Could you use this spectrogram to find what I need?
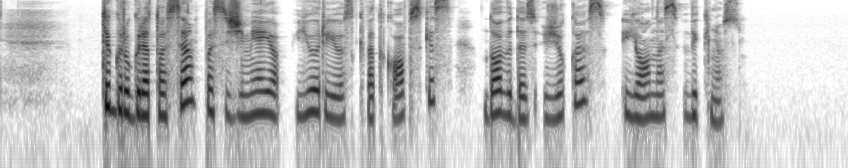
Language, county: Lithuanian, Vilnius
